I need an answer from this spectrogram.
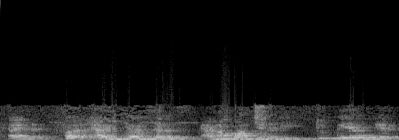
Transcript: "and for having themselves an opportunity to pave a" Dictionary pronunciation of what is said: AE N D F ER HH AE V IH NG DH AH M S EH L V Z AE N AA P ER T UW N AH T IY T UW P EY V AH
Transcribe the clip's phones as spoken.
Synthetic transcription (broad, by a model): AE N D F ER HH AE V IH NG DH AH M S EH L Z AE N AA P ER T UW N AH T IY T UW B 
